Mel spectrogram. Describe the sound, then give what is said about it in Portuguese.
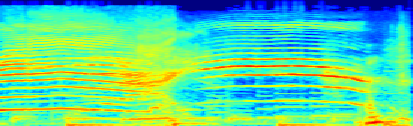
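A loud, drawn-out cat meow with a wavering, whining pitch that rises and falls, followed by a second shorter yowl, prominent with a low rumble underneath. “Imagina legal o gato ficar com o rabo dele ó, cara.”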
